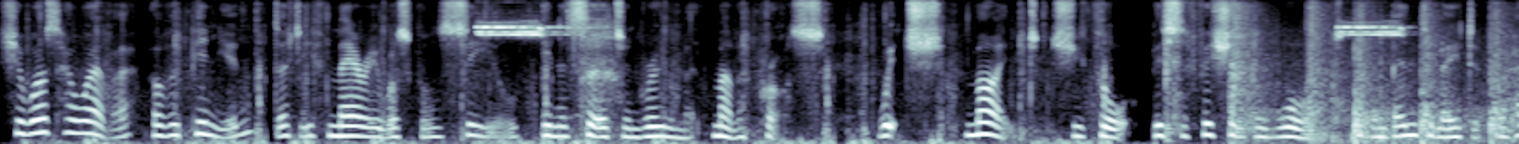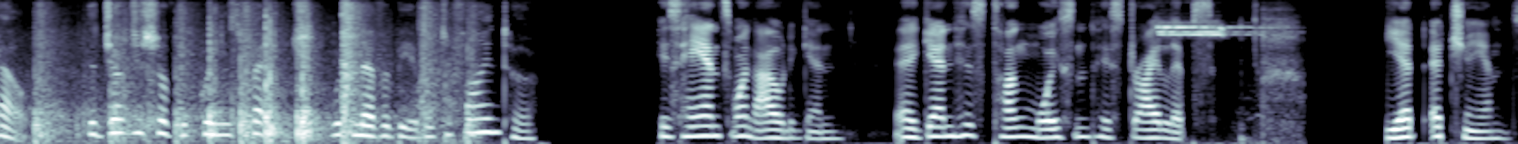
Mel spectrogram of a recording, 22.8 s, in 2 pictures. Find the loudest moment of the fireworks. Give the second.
14 s.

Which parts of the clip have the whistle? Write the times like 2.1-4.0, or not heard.
3.5-4.7, 10.0-10.6, 20.1-21.2.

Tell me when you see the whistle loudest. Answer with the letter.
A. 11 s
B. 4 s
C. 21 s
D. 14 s
B.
